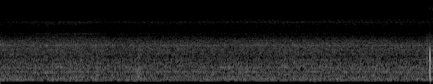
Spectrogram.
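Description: Steady, even hiss of recording background noise, with no other sound.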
